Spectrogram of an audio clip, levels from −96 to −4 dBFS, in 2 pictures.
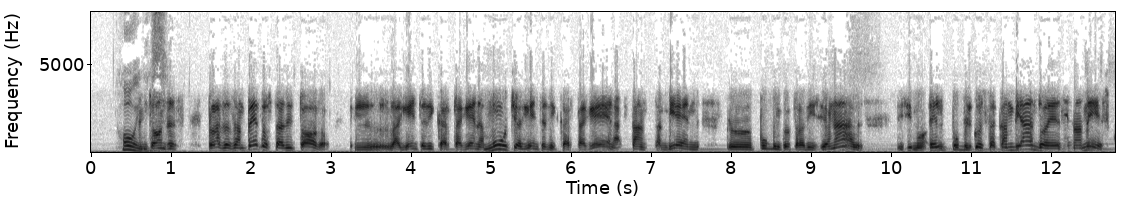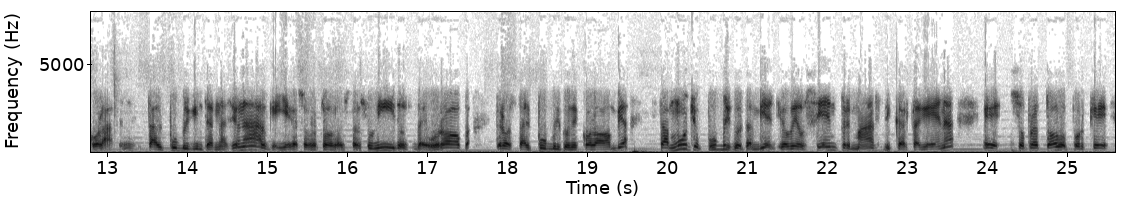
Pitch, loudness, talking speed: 330 Hz, -17 LUFS, 140 wpm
